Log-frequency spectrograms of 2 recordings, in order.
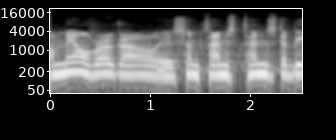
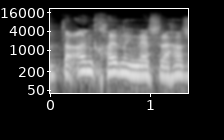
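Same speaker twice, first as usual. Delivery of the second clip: normal talking voice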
